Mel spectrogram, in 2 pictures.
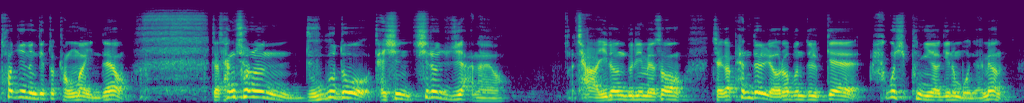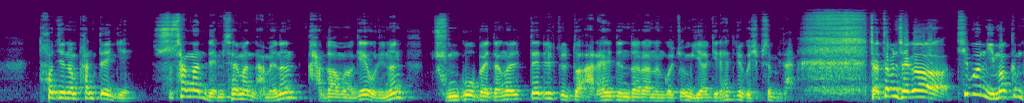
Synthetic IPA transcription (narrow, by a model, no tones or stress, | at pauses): tʰʌd͡ʑinɯnɡe̞t͈okjʌŋmaɾinde̞jo | t͡ɕasʰaŋt͡ɕʰʌnɯnːuɡudoteɕʰinɕʰiɾʌd͡ʑud͡ʑia̰najo | t͡ɕaiɾʌnɡɯɾime̞sʰʌt͡ɕe̞ɡapʰe̞ndɯɭjʌɾʌbundɯɭk͈e̞haɡoɕʰi̥pʰɯnijaɡinɯnmoɲamjʌn | tʰʌd͡ʑinɯnpʰant͈e̞ɡisʰusʰaŋɦanːe̞msʰe̞manːa̰mjʌnɯnkaɡamɦaɡe̞uɾinɯnt͡ɕuŋɡobe̞daŋɯɭt͈e̞ɾiɭt͡ɕ͈uɭdoʔa̰ɾajadwe̞ndaɾanɯnɡʌɭt͡ɕomijaɡiɾɯɭhɦe̞dɯɾiɡoɕʰi̥p̚s͈ɯmɲida | t͡ɕatʰɯmʌt͡ɕe̞ɡatʰibɯnimankʰɯm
